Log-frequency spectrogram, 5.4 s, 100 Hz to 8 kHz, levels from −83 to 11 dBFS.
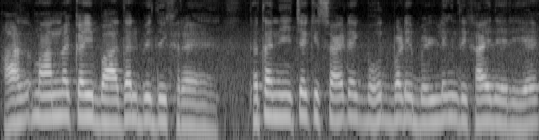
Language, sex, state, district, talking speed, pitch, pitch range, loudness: Hindi, male, Maharashtra, Chandrapur, 220 wpm, 185 Hz, 175-200 Hz, -17 LUFS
